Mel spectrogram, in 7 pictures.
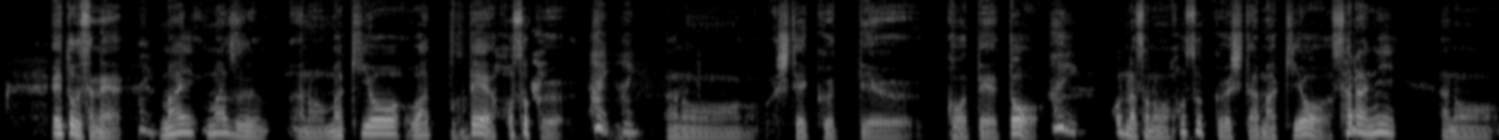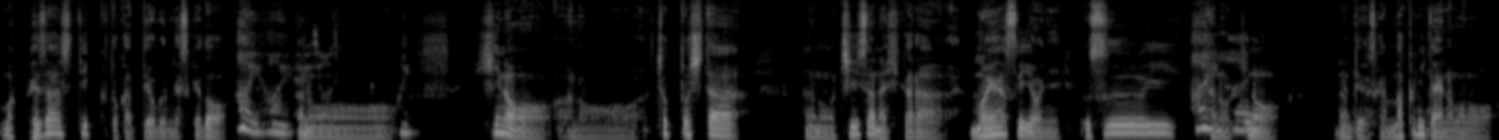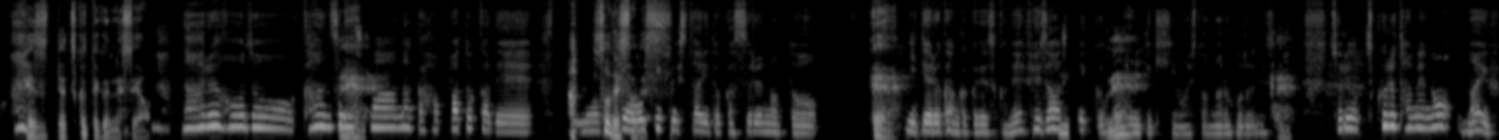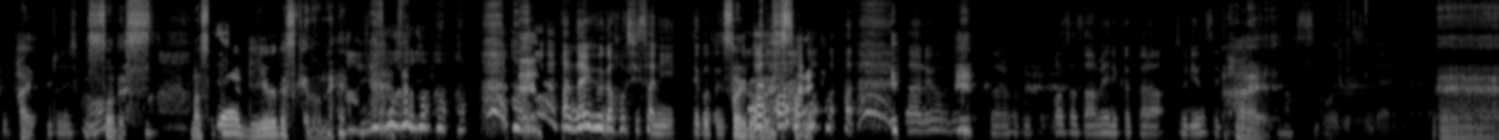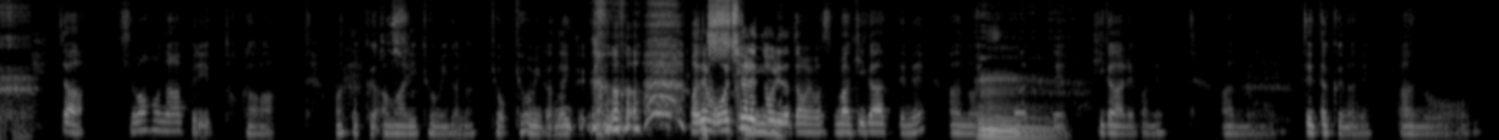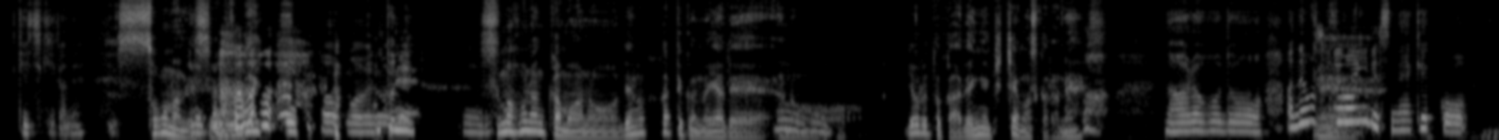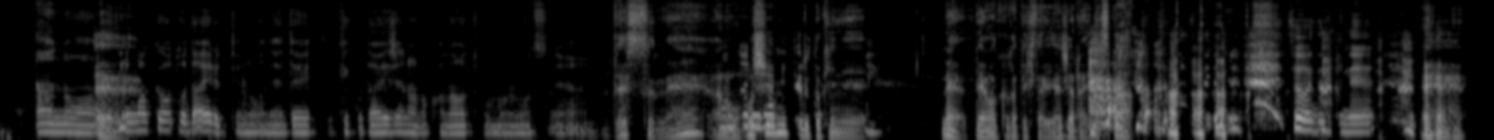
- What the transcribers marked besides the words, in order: tapping; other noise; laugh; unintelligible speech; laugh; laugh; laugh; laughing while speaking: "あると思うので"; laughing while speaking: "あ、そうですね"; laugh
- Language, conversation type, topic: Japanese, podcast, 自然観察を楽しむためのおすすめの方法はありますか？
